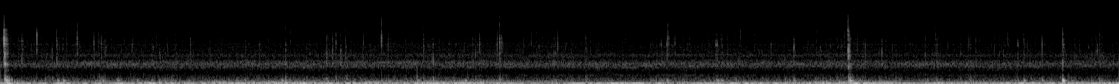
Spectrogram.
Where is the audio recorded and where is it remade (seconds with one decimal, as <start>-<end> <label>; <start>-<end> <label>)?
0.0-4.9 remade; 4.9-6.6 recorded; 6.6-11.2 remade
